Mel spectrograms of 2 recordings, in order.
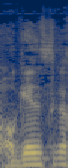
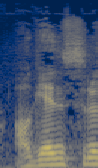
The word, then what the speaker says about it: against: 자, 그렇게 이럴 때는 against가 가장 합당하다라고 보는 겁니다. 이렇게 뭔가 부딪히거나 싸우거나 맞서거나 대항하거나 그런 느낌을 줄 때는 against를 써주면 되겠습니다. 발음은 제가 어제 했었죠. 이거 against 아니라 뭐라고요? against.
